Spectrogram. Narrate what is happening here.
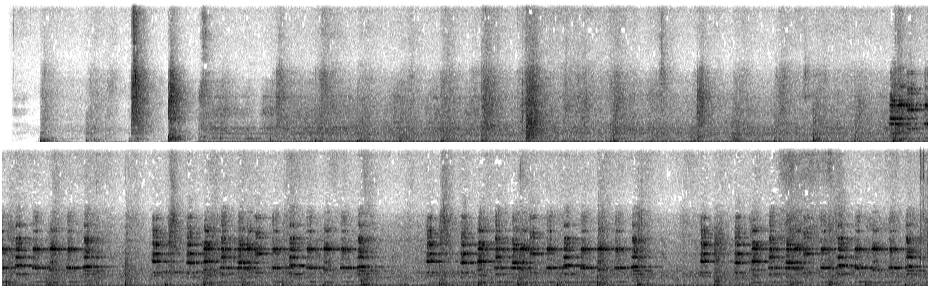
The device is placed stationary during the recording. Footsteps are heard first, followed by the microwave being started. A phone starts ringing afterward, and all three sound events continue in parallel until the end of the scene.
